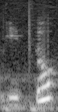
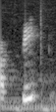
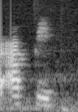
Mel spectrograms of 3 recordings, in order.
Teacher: alofon I tinggi atas tak bundar depan dan I tinggi bawah tak bundar depan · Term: fonem I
